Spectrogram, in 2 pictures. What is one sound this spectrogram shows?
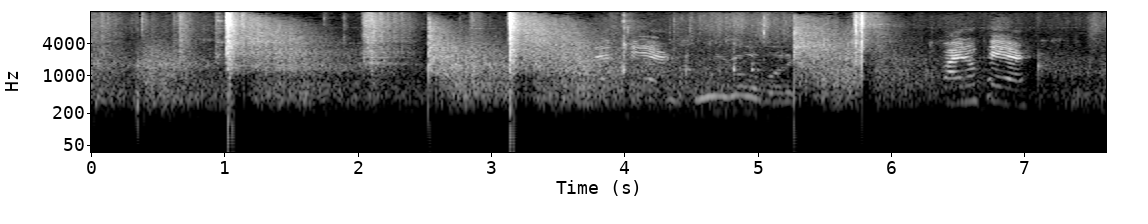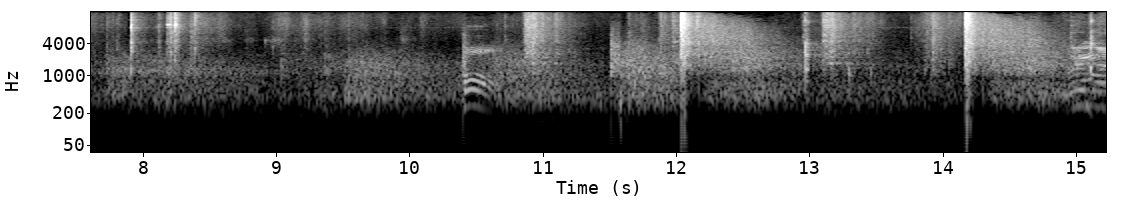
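A shotgun fires loud single shots that echo outdoors.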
